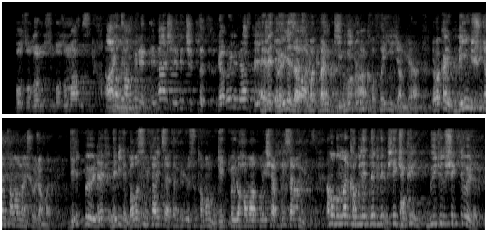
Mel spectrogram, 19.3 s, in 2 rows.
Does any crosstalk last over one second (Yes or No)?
Yes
